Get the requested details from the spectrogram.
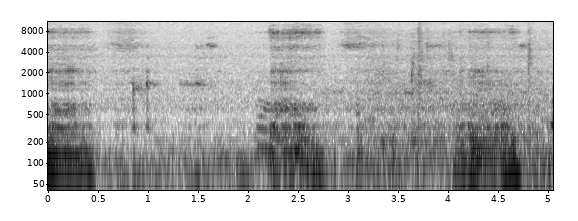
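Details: Joe snoring while lying in a bed: quiet, low, rumbling snores, about three in five seconds, faint against room noise; snoring.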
